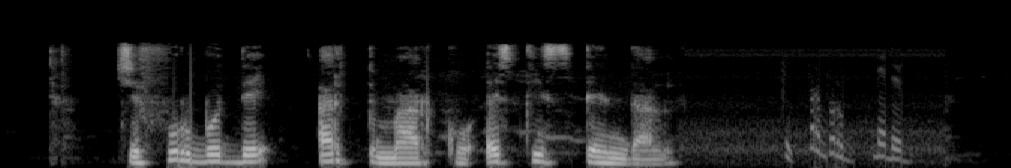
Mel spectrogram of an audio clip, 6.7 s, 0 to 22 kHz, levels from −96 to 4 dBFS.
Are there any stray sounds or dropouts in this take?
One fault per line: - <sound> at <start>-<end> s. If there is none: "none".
- chirp at 5.2-6.1 s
